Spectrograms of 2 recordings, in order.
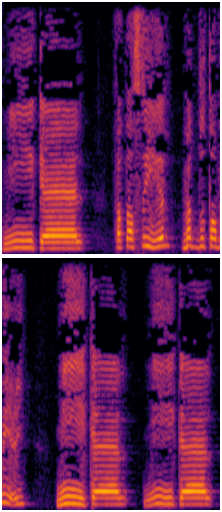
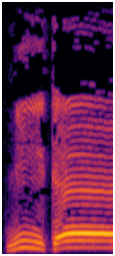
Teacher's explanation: بالألف المادية من غير همزة بعدها، يعني ما فيش همزة بعد الألف · Shown in: first take · ميكال، فتصير مد طبيعي، ميكال، ميكال مد طبيعي.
